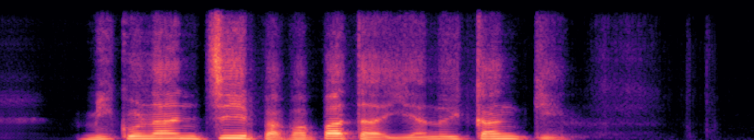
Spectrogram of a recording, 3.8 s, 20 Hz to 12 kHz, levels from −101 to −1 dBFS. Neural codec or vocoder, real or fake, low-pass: codec, 16 kHz in and 24 kHz out, 0.9 kbps, LongCat-Audio-Codec, four codebook decoder; fake; 10.8 kHz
